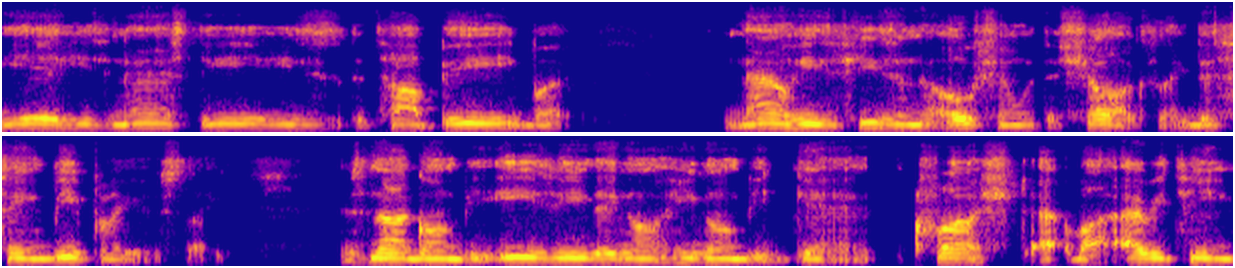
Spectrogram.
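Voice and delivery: ordinary talk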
